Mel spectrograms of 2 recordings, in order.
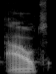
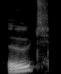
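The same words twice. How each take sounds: First: Said in the usual way. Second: Canadian "oot", oo vowel for "out"; Canadian accent. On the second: Shown as a demonstration. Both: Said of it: "accent where people say".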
